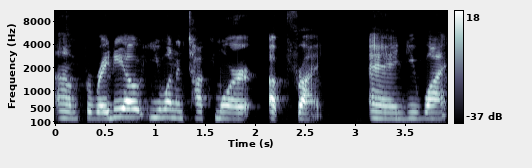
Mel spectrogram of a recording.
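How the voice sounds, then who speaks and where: A woman speaks at a moderate pace with a medium pitch. Her intonation stays fairly even. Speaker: radio reporter. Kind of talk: talk to students. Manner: projecting.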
